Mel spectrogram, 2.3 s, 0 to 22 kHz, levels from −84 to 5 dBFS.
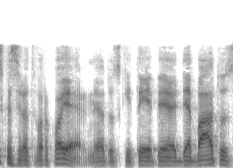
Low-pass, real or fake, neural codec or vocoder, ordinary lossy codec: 7.2 kHz; real; none; MP3, 48 kbps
